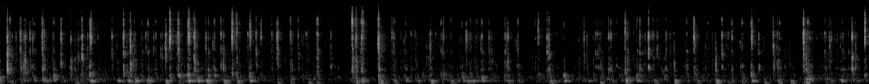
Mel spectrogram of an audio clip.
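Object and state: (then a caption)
Plastic computer keyboard being typed on. Fingertips of both hands type rapidly on a black full-size plastic computer keyboard resting on a desk. The result is a steady stream of quick, bright, dry key clicks with almost no low end or ring. Occasional louder taps stand out from the rest.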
